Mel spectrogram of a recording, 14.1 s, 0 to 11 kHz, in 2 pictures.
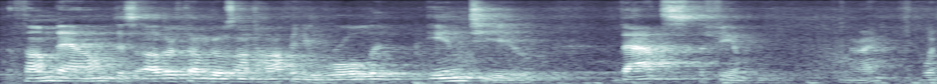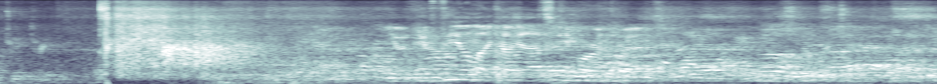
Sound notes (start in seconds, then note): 7.7 group claps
